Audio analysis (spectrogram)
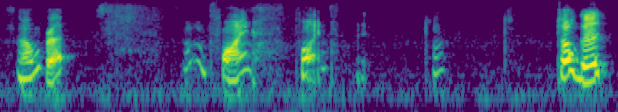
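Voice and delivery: high, breaking crying voice. Pretend. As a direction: sob it out like a hurt child. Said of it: "It's my crying voice".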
